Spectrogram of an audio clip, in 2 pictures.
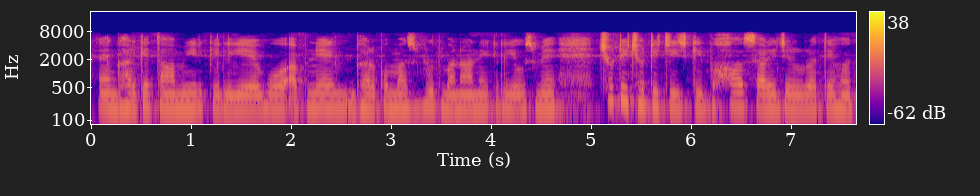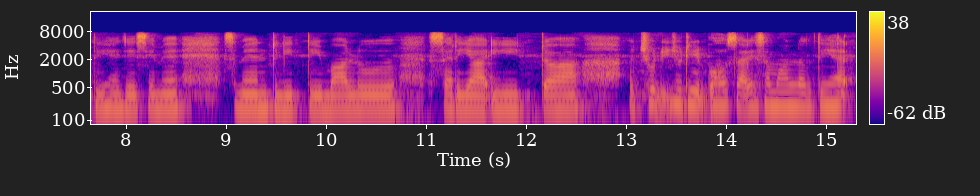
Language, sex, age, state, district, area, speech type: Urdu, female, 18-30, Bihar, Khagaria, rural, spontaneous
